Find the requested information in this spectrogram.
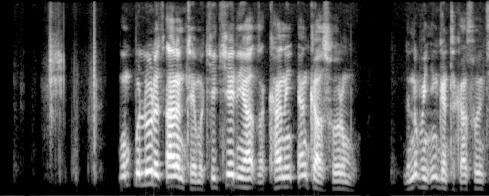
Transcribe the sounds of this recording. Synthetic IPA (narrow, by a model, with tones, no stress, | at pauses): mʊ˦mɓʊ˦loː˦da˨sʼaː˦ɽɐ˨nta˨jmɐ˨kʲʰeː˦kʲʰeː˦nɪ˨jaː˦sʼɐ˨kʰaː˦nɪ˦ɲj̰ɐ˦ŋkaː˨suː˦wɐ˦rmu˨ | da˨nʊ˦ɸɪ˨ŋʔɪ˦ŋɡɐ˨nta˨kaː˨suː˦wɐ˦nt͡ʃi̥˦˨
